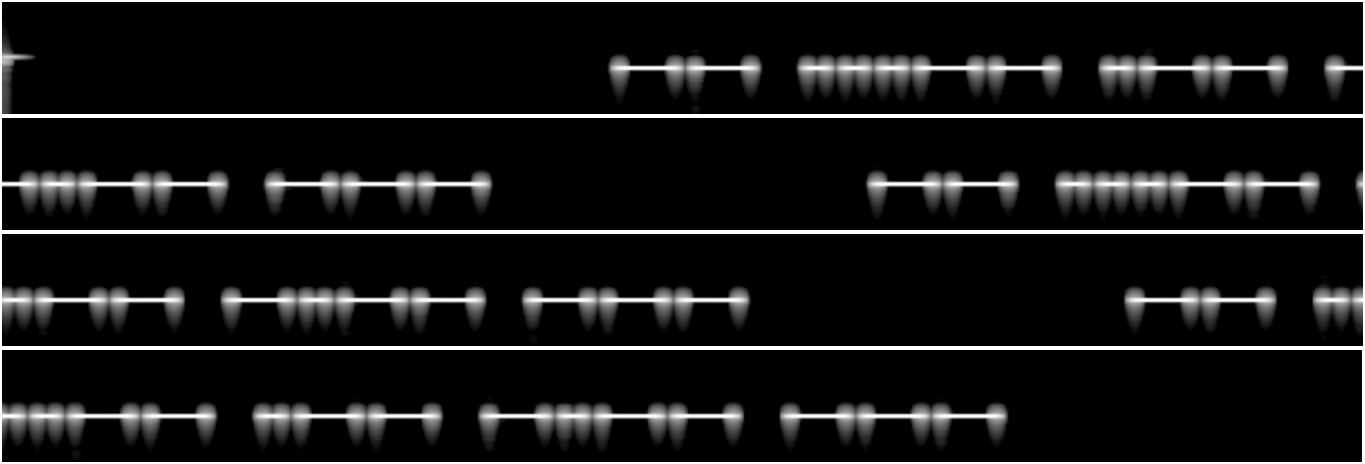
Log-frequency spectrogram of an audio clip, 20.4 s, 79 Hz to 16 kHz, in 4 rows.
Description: Morse code, heard as a keyed tone, about 17 wpm, 700 Hz. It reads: M3WYO M3WYO M3WYO
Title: DXCC-100 Call Signs - 5 Characters - Repeated 3x - 17wpm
